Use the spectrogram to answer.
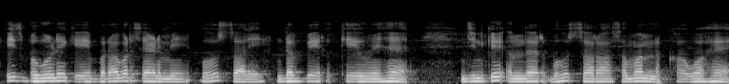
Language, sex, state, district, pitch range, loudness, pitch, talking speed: Hindi, male, Uttar Pradesh, Saharanpur, 130-145 Hz, -16 LUFS, 135 Hz, 165 wpm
